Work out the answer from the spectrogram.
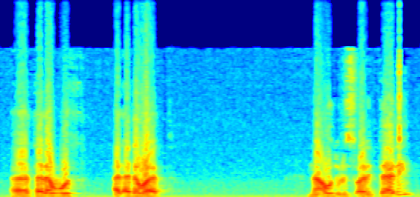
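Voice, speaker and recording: A man teaching young pupils, his voice high-pitched and bright. He explains patiently and slowly, saying each key word over again. He sounds like a middle-aged teacher in a recorded lesson. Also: poor audio. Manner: slow, explanatory, repeats key words.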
